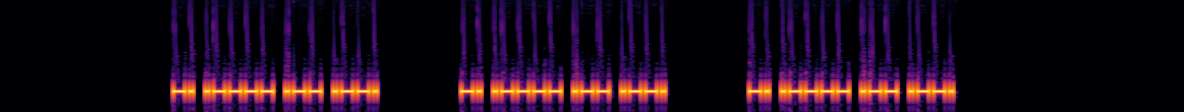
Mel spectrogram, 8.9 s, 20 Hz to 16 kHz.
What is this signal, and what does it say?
Morse code, heard as a keyed tone, about 40 wpm, 700 Hz. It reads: N1WP N1WP N1WP
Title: USA Call Signs - 4 Characters - Repeated 3x - 40wpm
